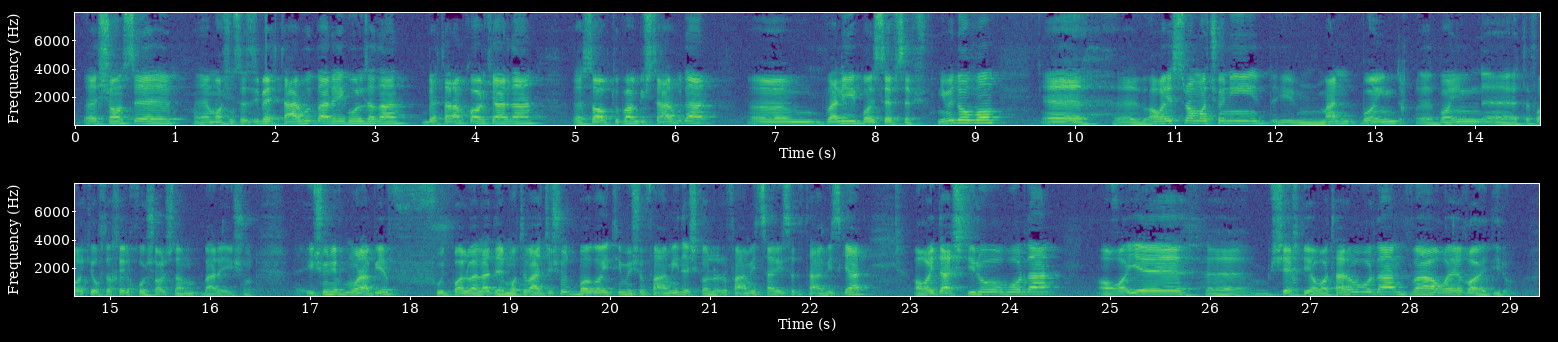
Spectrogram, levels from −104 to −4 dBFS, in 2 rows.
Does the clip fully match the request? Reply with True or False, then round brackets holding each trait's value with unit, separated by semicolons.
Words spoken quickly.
False (135 wpm)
